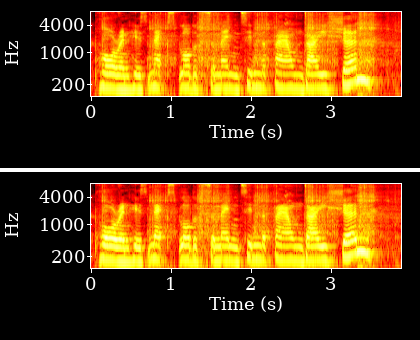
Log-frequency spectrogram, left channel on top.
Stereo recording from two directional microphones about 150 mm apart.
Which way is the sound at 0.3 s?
35° left (ahead or behind).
